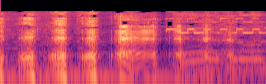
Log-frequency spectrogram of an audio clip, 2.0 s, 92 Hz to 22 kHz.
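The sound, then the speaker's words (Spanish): A telephone rings on line 1 of a radio request line with a quick series of bright electronic pulses that slide into a warbling trill, then a steadier tone. It is loud and clear, with no voices over it. “Línea 1, bueno.”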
